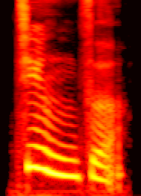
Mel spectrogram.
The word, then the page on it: 镜子: jìng zi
